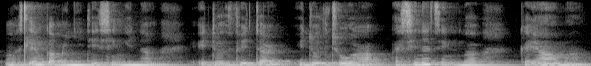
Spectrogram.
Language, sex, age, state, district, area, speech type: Manipuri, female, 18-30, Manipur, Imphal West, rural, spontaneous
